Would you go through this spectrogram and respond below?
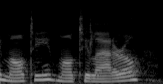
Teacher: we have a little bit of secondary stress here on the mul syllable · In both of those, multilateral, I do tend to use that aspirated T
